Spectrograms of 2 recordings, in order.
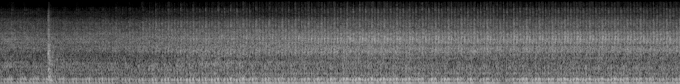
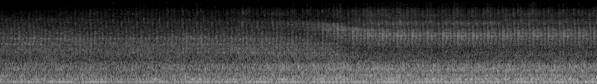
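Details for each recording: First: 1973 VW Super Beetle 1760cc with dual 40 carbs, hot start after tuning: light quick ticking at about four per second over a steady idle; valves checked warm, to be adjusted. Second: 1973 VW Super Beetle 1760cc flat-four with dual 40s, valves not yet adjusted (No. 3 exhaust very loose), engine still warm, no throttle connected; steady idle with light valvetrain clatter, no more clanging or banging; normal idle.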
